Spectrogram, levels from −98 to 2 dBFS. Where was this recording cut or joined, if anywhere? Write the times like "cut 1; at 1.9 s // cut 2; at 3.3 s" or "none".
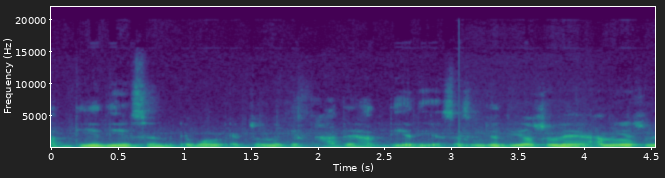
cut 1; at 3.1 s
